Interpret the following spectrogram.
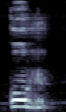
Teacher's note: یہاں پر بھی را ساکن کا قاعدہ ہو رہا ہے، را ساکن اس سے پہلے پیش، ایسی را موٹی پڑھی جائے گی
